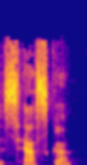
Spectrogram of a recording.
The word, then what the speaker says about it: Serbska: Serbska Utopia, genau, das B spricht man nicht, aber nochmal, wie? – Serbska.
